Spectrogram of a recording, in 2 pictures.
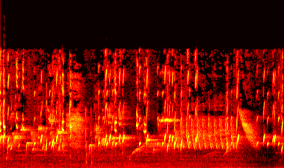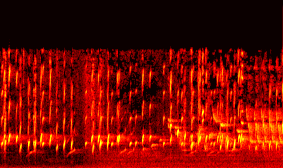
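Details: Lively goldfinch twittering offered as song motivation for pet birds: busy chattering phrases, a quiet gap midway, then renewed rapid high chirping and tinkling notes.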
